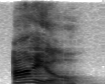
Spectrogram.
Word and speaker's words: aisle: Walk down the aisle, silent S.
